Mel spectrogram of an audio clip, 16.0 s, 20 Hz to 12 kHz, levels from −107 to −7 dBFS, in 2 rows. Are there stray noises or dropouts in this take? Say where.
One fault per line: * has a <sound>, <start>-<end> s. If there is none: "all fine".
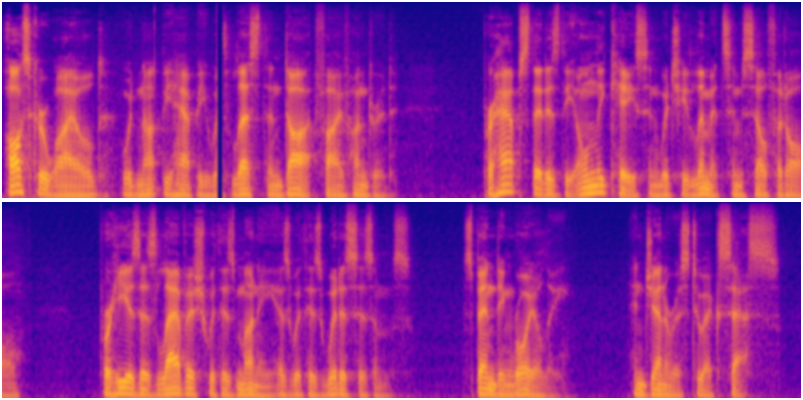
* has a dropout, 2.2-2.2 s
